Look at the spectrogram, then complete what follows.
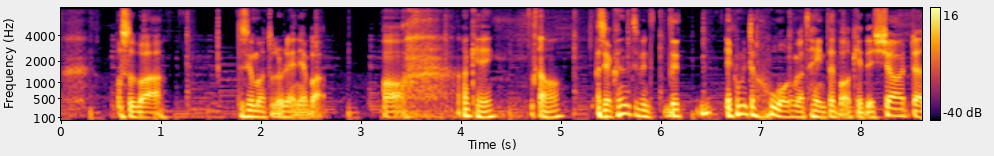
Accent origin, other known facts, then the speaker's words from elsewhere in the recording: Västerås, Västmanland County, Sweden; Det ligger där jag växte upp i Gryta, Önsta typ.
